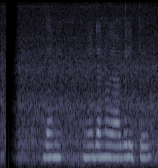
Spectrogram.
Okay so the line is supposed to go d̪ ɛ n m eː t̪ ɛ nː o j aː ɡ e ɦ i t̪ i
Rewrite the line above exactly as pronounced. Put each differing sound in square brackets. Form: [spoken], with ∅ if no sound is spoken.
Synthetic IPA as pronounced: d̪ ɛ n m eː [d̪] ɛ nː o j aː ɡ e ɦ i t̪ [e]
